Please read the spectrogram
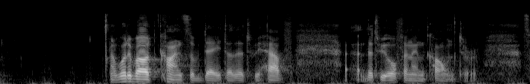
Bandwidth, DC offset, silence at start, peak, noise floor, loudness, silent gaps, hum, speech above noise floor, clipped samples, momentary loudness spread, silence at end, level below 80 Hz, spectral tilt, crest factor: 11.5 kHz; under 0.1%; 1.05 s; -6 dBFS; -58 dBFS; -25 LUFS; none; none; 31 dB; under 0.1%; 23 LU; 0 s; -58 dBFS; -4.5 dB/octave; 22 dB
